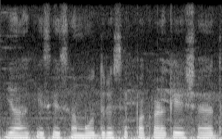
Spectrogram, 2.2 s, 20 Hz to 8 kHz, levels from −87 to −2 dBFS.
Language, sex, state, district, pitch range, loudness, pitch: Hindi, male, Chhattisgarh, Raipur, 130-135 Hz, -14 LUFS, 130 Hz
